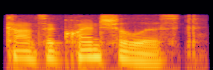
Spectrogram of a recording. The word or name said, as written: consequentialist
